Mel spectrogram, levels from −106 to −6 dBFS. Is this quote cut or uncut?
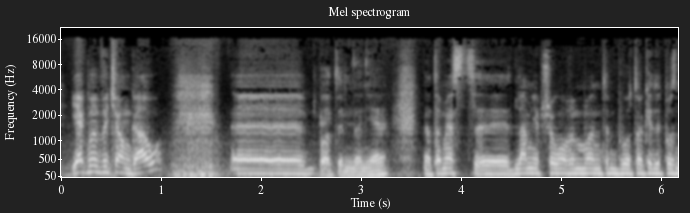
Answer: cut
